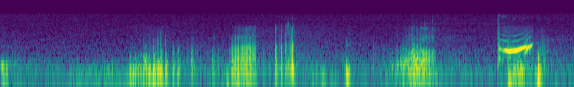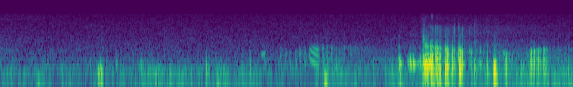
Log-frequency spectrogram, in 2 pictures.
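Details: Irregular low gurgling rumbles and squeaky tonal growls in bursts: extremely loud stomach growling on an empty stomach.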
